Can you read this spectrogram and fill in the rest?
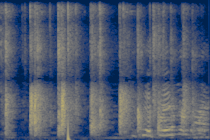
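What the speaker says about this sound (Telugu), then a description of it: "ఈసారి క్లాప్స్ కొట్టండి." Young Anganwadi children clapping their hands in a rhythmic series of sharp claps, close by, mixed with children's voices chanting along.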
